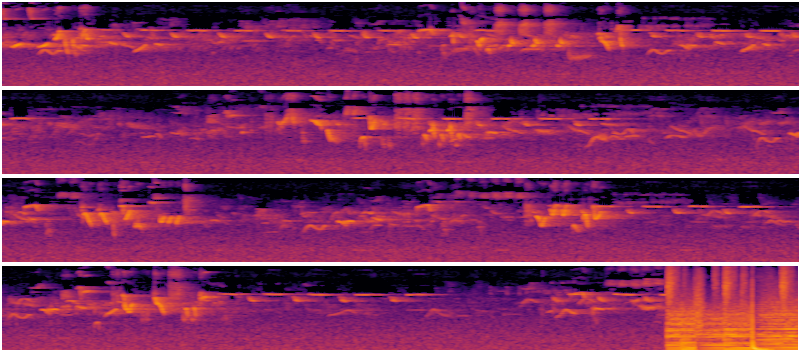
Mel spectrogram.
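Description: A chorus of small birds chirping and twittering: many short high calls, overlapping densely, thinning out briefly a few times.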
